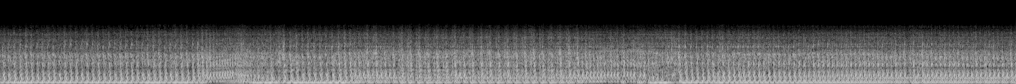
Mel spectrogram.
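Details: Can-Am DS 450 single-cylinder at idle with a busy, uneven clatter riding on the firing beat; abnormal engine noise, cause unclear.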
